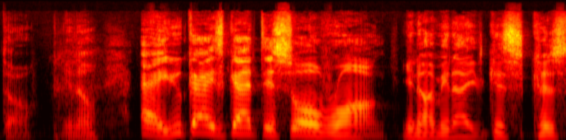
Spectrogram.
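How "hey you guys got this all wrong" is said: put-on slow, high New York accent. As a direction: drawl it like a New York cabbie. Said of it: "with a New York accent".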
